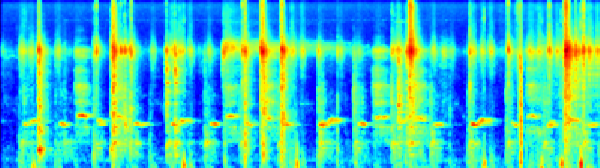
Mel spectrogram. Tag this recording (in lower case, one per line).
human voice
